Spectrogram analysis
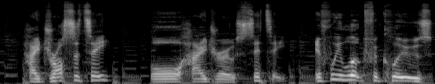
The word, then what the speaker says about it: Hydrocity: Pronounced as one single word, you end up with Hydrocity, which actually serves as a clever portmanteau, combining hydro and velocity together.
